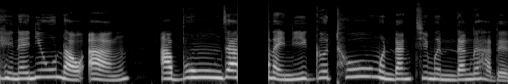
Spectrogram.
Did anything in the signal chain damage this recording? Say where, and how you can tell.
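Yes. At 2.37 s the speech drops abruptly into silence and stays there until 2.69 s, then carries on from exactly the point where it broke off, with nothing skipped. That is a rebuffering stall at the playback stage, fed by network delivery: the player used up its downloaded audio, paused until more arrived, and then resumed. No audio is lost, but the gap adds about 314 ms to the timeline.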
